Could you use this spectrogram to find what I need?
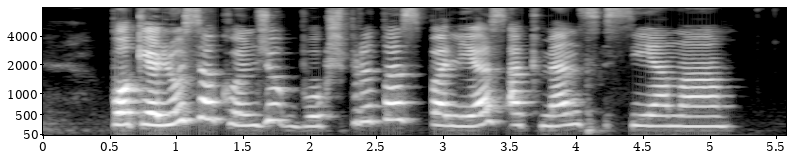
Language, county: Lithuanian, Šiauliai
